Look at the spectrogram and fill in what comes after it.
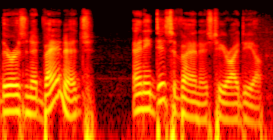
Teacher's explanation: when you present two different ideas, the first idea has rising tone and the second one has falling tone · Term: contrastive stress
